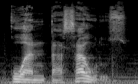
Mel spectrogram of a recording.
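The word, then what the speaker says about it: Qantassaurus: que usa siglas, y esa Q viene de Queensland, por lo que solo en este caso sería pronunciado y escrito con CU, como Quantasaurus.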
